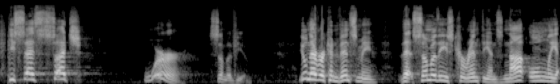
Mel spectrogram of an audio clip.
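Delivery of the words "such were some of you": pause, then a low, slow "were"; emphasis on were. Shown as a demonstration. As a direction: set "were" apart after a long pause. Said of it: "pick up on that word that he uses".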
